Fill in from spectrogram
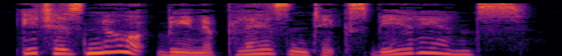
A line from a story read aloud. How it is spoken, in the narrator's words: said dryly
